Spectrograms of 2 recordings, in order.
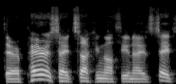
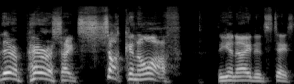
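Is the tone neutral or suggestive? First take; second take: neutral; suggestive. First: It is said in a plain, neutral tone. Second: It is said in a suggestive, dirty tone.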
